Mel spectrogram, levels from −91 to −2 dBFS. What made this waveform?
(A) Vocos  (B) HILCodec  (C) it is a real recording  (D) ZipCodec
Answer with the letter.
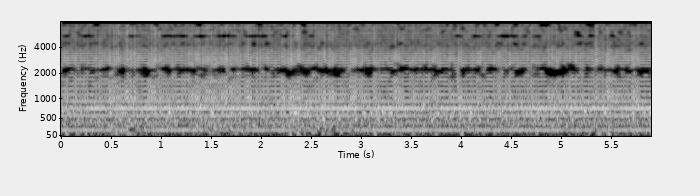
A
